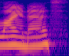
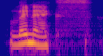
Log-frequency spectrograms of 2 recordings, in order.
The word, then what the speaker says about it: Linux: I am talking about Lionus? Lionex. I don't know who Lionus is. Linux. That's how you say it.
